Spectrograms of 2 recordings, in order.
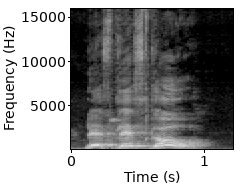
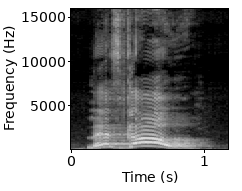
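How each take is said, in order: First: Drawn-out let's go; slow build-up. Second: Hype shout. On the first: To herself before the sacrifices, a slow warm-up chant. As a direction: ease into the hype slowly. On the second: To herself before the sacrifices, a pumped-up cry. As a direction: fire yourself up. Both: Real, not acted.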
